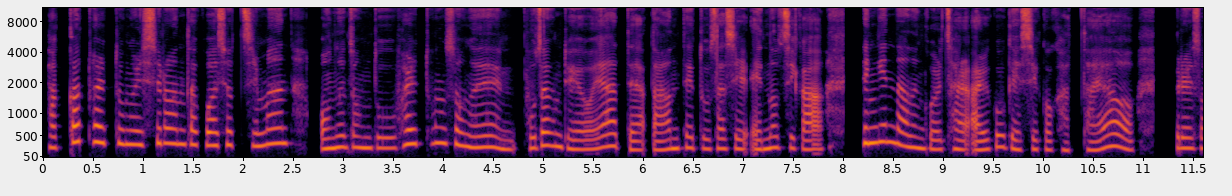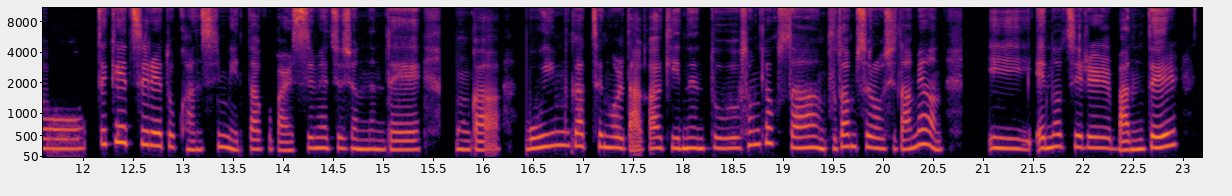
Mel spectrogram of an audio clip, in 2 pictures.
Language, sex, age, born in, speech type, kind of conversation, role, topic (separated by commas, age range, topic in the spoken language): Korean, female, 25-29, South Korea, conversation, advice, advisor, 체력이 많이 떨어졌을 때 일상생활을 어떻게 재구성하면 좋을까요?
